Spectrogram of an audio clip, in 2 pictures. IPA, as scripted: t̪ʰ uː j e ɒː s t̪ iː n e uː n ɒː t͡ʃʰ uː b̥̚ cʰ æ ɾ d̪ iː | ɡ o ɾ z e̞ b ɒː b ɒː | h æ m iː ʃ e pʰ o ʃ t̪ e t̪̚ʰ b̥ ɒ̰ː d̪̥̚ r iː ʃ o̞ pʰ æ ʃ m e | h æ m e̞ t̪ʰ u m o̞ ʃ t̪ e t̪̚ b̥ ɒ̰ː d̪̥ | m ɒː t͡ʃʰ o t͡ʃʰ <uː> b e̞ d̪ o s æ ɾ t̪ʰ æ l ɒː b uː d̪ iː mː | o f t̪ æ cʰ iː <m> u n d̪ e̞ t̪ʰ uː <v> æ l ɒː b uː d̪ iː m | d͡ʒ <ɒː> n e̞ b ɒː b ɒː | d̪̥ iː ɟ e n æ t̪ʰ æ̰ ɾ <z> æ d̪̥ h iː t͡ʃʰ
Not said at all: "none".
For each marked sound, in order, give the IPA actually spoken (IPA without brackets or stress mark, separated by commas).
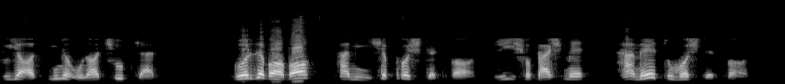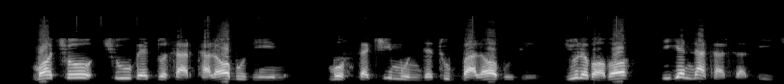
uː, m, b, uː, s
